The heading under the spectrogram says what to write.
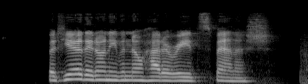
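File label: Voice Acting Spanish Female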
